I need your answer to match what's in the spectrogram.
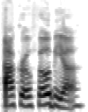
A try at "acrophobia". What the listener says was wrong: The word is not pronounced acrophobia. The O in the middle does not make the long O sound like no and go. It's not acrophobia. It's pronounced acrophobia. The O in the middle is pronounced with the short sound like cup and up. Acra. Relaxed and closed. Acra. Acrophobia is the correct pronunciation, and it means a fear of heights.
